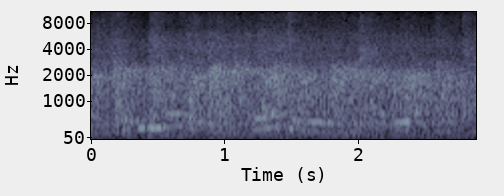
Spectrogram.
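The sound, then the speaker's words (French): A room full of people at an ICANN meeting applauds steadily for about three seconds, approving by acclamation the election of the vice-chair of the ICANN board of directors, a dense, even wash of clapping with a few faint voices underneath. “Cette motion est approuvée par acclamation.”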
